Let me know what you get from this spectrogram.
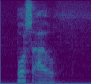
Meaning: tawny owl (Strix aluco)
- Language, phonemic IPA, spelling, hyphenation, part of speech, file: Dutch, /ˈbɔs.œy̯l/, bosuil, bos‧uil, noun, Nl-bosuil.ogg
